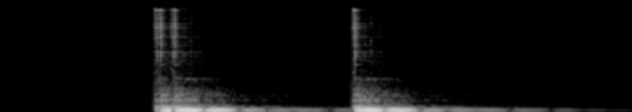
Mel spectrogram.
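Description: Menu clicks sound briefly.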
